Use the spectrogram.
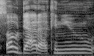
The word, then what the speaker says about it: Data: he's like oh my my name is pronounced data and she's like oh what's the difference and then he says what is my name the other is not and then she does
